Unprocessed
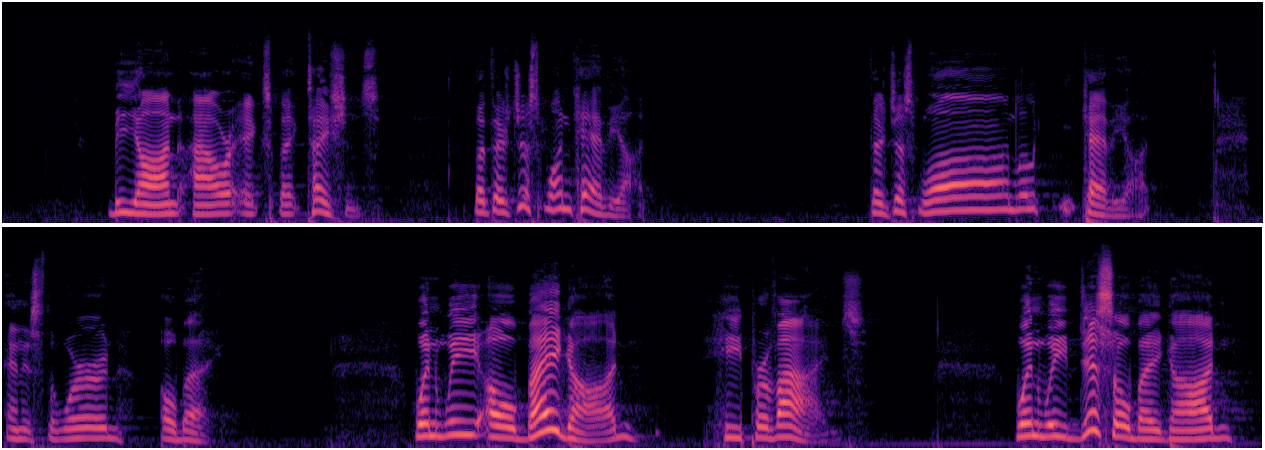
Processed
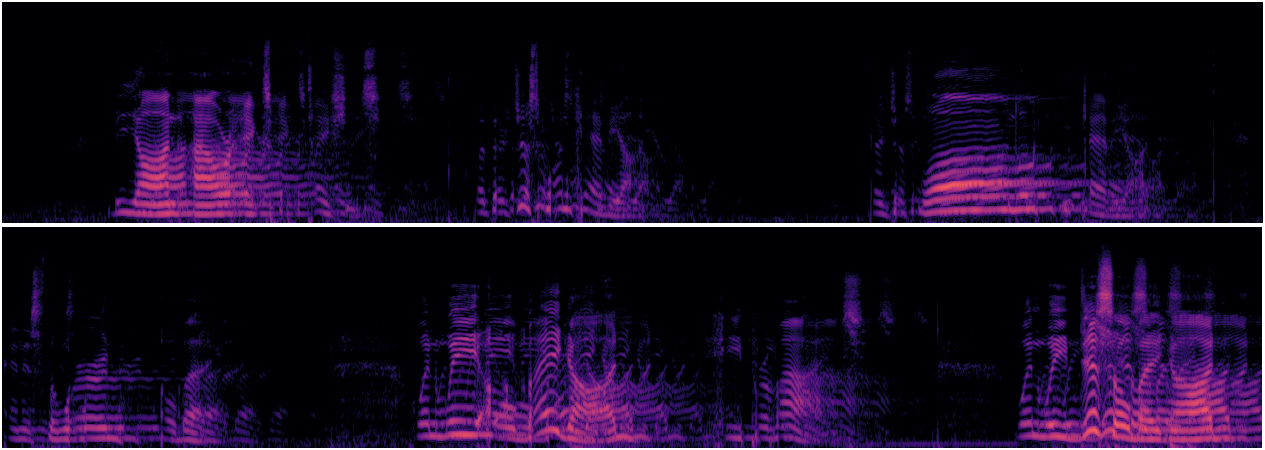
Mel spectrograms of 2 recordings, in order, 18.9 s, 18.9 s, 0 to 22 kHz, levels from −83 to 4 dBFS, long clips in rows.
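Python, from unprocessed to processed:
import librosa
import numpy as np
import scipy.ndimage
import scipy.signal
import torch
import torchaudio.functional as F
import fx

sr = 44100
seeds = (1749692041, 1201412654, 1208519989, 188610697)

y = fx.auto_swell(x, sr, attack_ms=437.0)
y = fx.echo_alternate(y, sr, ms=130, hz=1300.0, feedback_pct=60, wet_db=-8.5)
y = y * librosa.db_to_amplitude(-4.5)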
